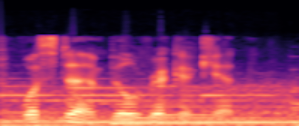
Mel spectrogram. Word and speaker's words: Worcester: like lenio ight that's another way you can pronounce that it's incorrect but it's another way oh yeah when someone gives is a Worchester no that's West it's Worcester and Billerica kit all right so let's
